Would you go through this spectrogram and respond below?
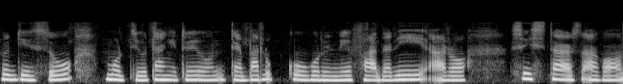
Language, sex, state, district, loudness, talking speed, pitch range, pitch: Chakma, female, Tripura, Unakoti, -11 LUFS, 125 wpm, 200-220 Hz, 210 Hz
